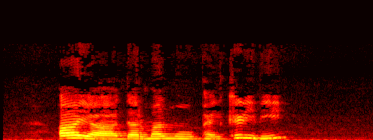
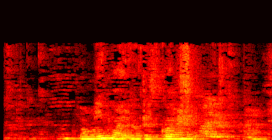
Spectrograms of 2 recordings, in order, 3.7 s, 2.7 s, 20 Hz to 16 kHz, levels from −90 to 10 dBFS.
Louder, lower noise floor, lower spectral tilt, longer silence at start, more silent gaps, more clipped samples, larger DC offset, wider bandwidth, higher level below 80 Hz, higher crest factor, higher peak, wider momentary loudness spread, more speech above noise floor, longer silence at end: about the same, -19 LUFS vs -18 LUFS; first, -55 dBFS vs -46 dBFS; about the same, -6.5 dB/octave vs -6 dB/octave; about the same, 0.6 s vs 0.6 s; neither; neither; neither; second, 9.8 kHz vs 11.5 kHz; about the same, -58 dBFS vs -58 dBFS; about the same, 16 dB vs 16 dB; about the same, -4 dBFS vs -4 dBFS; second, 13 LU vs 17 LU; first, 37 dB vs 29 dB; first, 0.85 s vs 0 s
